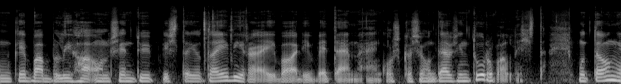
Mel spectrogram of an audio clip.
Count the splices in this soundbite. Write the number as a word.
zero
